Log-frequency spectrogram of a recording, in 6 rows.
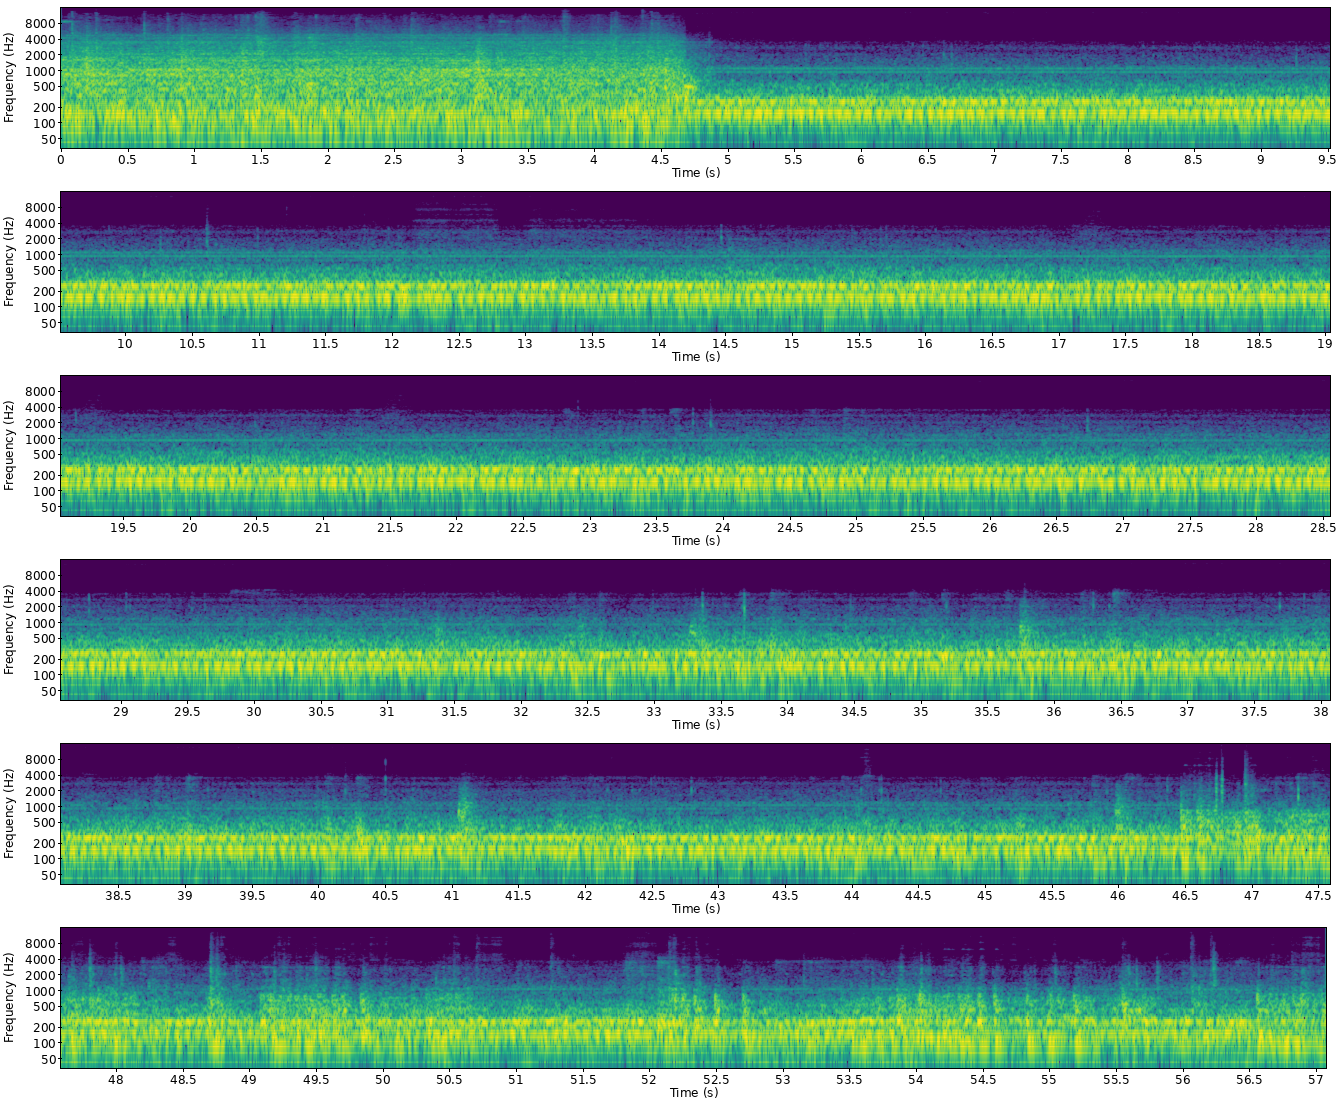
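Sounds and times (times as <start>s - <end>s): train wheels on rails: 0.0s - 5.0s, 28.6s - 57.0s.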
